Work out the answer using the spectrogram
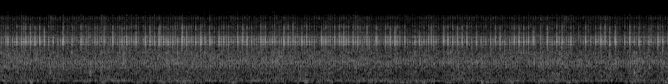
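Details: Homemade SWB bike chain hand-spun through the idler with the HDPE chain keeper fitted: loud steady hiss and rattle, about 10 dB louder (about twice as loud) than without the keeper, which doesn't touch the chain.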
